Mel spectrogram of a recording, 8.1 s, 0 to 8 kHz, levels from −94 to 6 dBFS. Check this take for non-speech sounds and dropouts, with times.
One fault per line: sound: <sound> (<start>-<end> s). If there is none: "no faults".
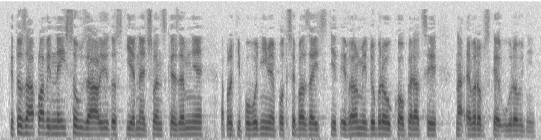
no faults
